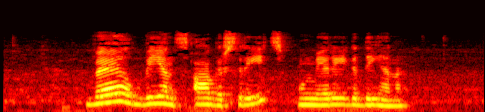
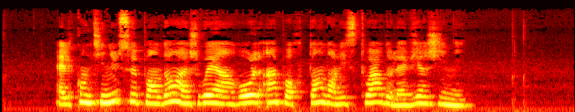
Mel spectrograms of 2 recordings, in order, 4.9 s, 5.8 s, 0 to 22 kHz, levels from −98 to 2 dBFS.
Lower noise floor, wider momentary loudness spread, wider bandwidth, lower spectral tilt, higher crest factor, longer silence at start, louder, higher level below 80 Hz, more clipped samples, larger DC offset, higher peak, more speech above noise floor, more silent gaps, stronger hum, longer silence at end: about the same, -58 dBFS vs -56 dBFS; first, 14 LU vs 6 LU; second, 7.8 kHz vs 16 kHz; about the same, -5.5 dB/octave vs -4.5 dB/octave; about the same, 18 dB vs 16 dB; first, 0.85 s vs 0.55 s; second, -23 LUFS vs -17 LUFS; about the same, -60 dBFS vs -56 dBFS; neither; neither; second, -6 dBFS vs -2 dBFS; second, 35 dB vs 39 dB; neither; neither; second, 0.8 s vs 1.05 s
